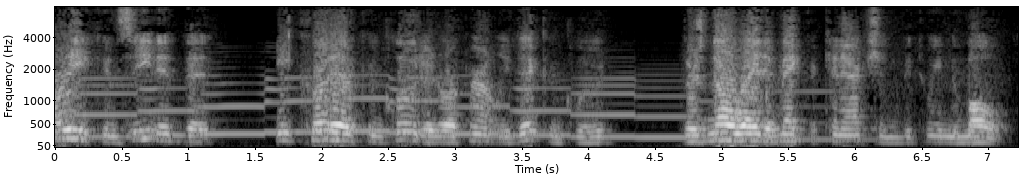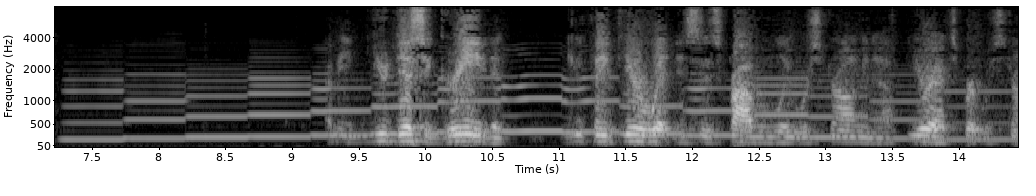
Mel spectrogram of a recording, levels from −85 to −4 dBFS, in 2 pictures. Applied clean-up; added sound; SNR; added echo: none; Wind instrument, woodwind instrument; 12 dB; none.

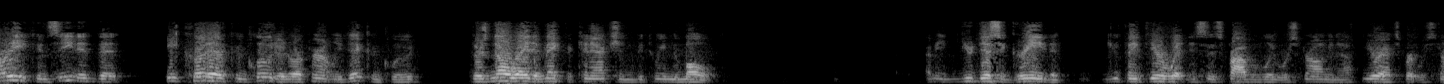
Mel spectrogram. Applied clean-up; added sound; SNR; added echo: none; none; none; none.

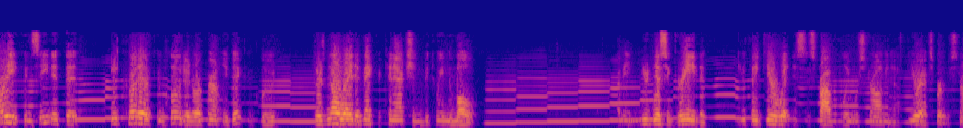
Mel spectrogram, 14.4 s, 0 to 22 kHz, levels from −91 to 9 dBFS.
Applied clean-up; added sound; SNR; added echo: neural mask model RNNoise.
